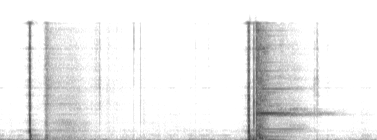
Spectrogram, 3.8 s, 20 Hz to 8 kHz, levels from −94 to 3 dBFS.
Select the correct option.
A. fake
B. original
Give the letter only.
A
